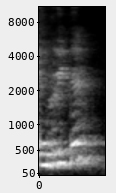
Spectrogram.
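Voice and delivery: "Enrique" slowly, with a trilled R after the N; "Enrique" drawn out with a double-sounding R; strong R. Shown as a demonstration. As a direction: roll the R hard in "Enrique". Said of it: "sonará doble".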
